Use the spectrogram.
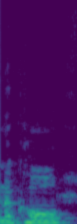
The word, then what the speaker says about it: Nichol: I think she pronounced it Nichol since there's no E on the end. It's literally N-I-C-H-O-L.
